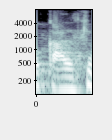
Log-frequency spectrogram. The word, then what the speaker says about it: Kalki: जब टाइटल का स्पेलिंग में KALKI है, तो आप उसको कल्कि पढ़ोगे या काल्की पढ़ोगे?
